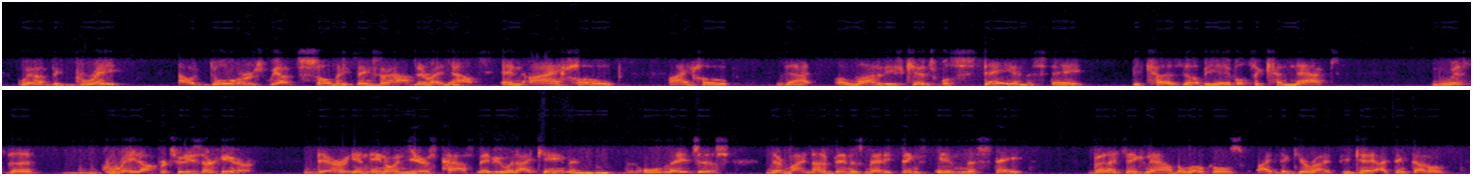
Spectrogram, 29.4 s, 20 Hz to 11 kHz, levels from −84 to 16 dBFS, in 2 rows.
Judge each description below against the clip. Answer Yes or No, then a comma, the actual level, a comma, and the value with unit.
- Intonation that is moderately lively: No, wide, 6.0 semitones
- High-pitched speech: No, medium, 165 Hz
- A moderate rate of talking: Yes, average, 170 wpm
